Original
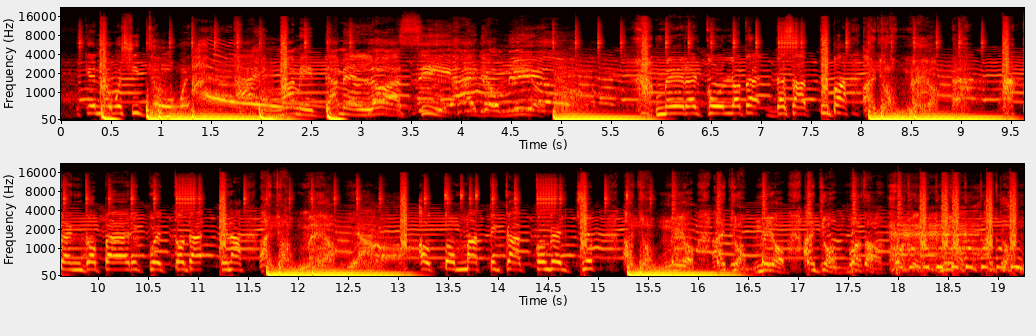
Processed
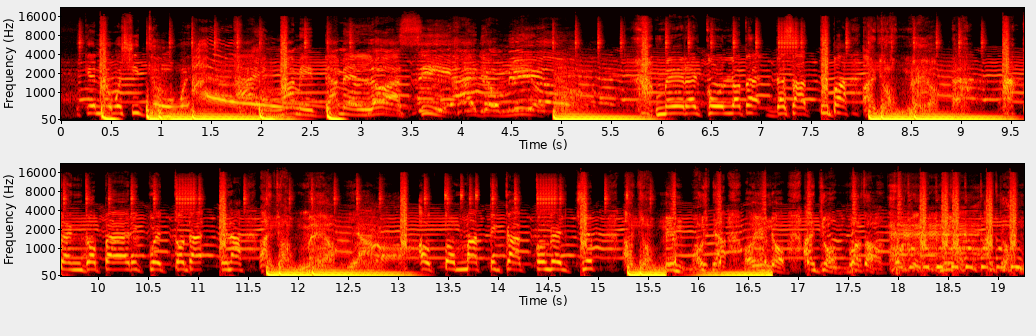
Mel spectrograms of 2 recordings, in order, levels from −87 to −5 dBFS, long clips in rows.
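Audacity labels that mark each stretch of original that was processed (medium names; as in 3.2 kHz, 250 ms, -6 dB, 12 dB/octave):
15.680000	16.740000	reverse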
